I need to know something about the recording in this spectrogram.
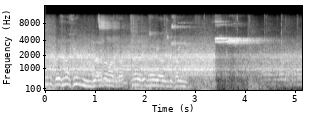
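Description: Basketball sneakers squeak on a wooden court.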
